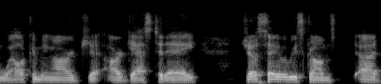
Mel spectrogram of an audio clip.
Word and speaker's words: José: I'm slowly educating Americans that the Portuguese pronounce Jose with a hard J, not a not a soft J.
